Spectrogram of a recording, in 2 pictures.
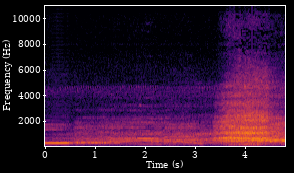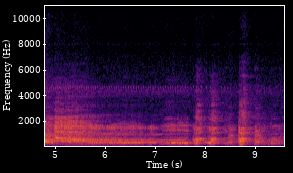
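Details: Several howler monkeys howl at Yaxha in Guatemala, a continuous rough, droning roar that surges to its loudest peak midway, then settles, with sharper throaty bursts breaking out near the close.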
